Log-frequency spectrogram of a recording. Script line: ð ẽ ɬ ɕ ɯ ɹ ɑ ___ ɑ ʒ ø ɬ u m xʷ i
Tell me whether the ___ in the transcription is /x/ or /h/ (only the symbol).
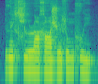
x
